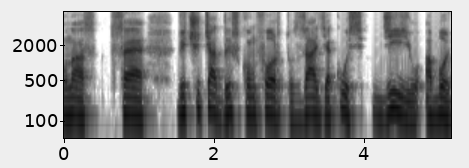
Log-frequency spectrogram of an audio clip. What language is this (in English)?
Ukrainian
